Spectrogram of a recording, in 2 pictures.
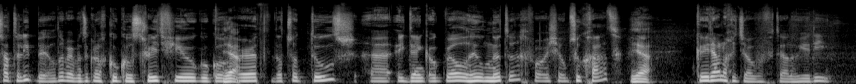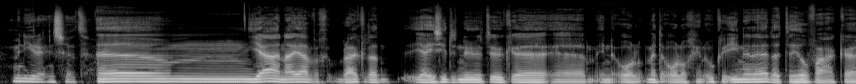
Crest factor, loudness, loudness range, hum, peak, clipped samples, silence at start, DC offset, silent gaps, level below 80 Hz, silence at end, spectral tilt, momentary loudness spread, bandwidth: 14 dB; -19 LUFS; 4 LU; none; -4 dBFS; under 0.1%; 0 s; under 0.1%; none; -56 dBFS; 0 s; -5.5 dB/octave; 9 LU; 18 kHz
